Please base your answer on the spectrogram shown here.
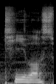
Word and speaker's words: Telos: to believe there was a Jedi Academy on Telos IV , knowing that Nihilus would be unable to resist such a target. But it was a trap - there were no Jedi on Telos, and Kreia had made sure that Surik would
